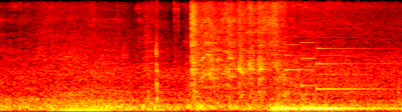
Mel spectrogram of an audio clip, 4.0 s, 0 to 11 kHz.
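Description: Car engine running rough and misfiring after a 74-mile trip, a low uneven rumble with bursts and a brief rise near the end, close by with no speech.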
